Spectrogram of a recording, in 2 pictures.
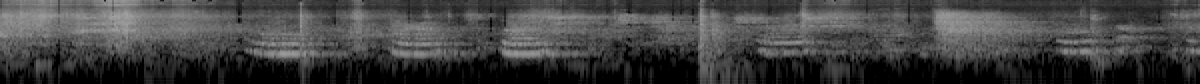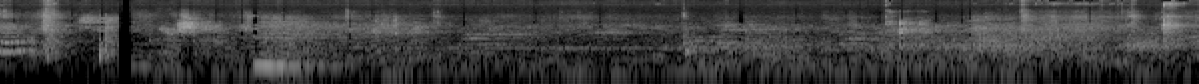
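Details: Sick mother cat reunited with her kittens after an operation, hugging them indoors; a run of short, tonal mews repeats about once a second early on, with more scattered later, over Turkish conversation and a sharp knock.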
